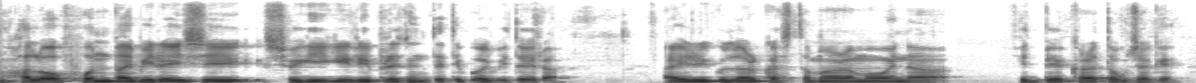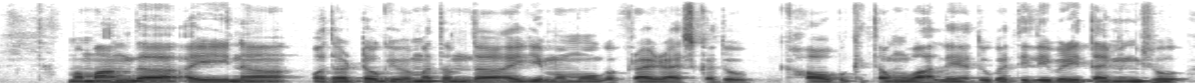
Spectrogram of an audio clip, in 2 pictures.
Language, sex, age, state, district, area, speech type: Manipuri, male, 18-30, Manipur, Imphal West, rural, spontaneous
